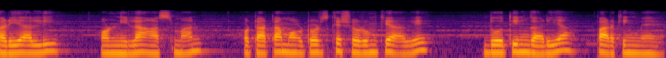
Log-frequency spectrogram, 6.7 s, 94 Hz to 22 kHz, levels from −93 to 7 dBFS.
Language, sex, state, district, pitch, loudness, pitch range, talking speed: Hindi, male, Maharashtra, Washim, 165 Hz, -19 LUFS, 160-185 Hz, 155 wpm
